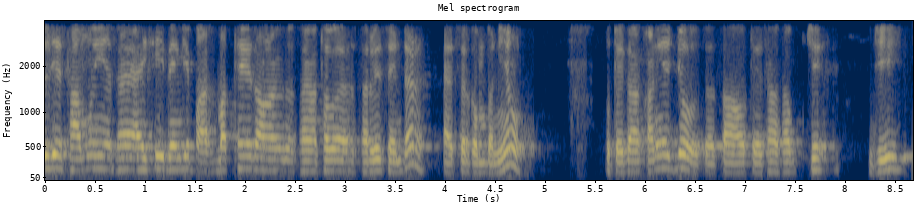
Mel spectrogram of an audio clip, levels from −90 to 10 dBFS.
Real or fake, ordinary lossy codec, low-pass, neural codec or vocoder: fake; none; 3.6 kHz; vocoder, 44.1 kHz, 128 mel bands every 256 samples, BigVGAN v2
